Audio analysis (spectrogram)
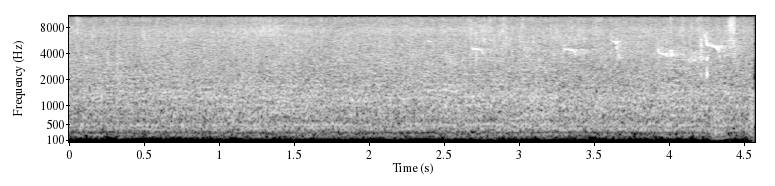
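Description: Honey bees buzz around an open hive frame at close range, a dense steady drone that stays loud throughout with a few brief individual bees passing near.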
